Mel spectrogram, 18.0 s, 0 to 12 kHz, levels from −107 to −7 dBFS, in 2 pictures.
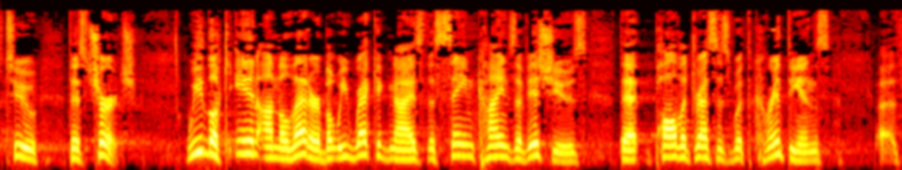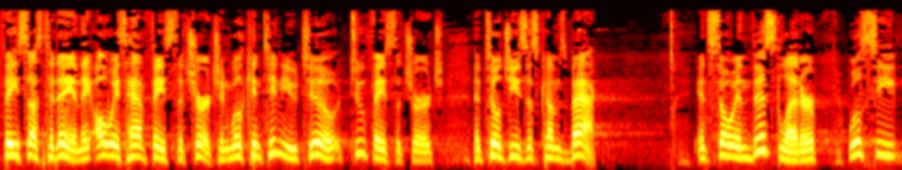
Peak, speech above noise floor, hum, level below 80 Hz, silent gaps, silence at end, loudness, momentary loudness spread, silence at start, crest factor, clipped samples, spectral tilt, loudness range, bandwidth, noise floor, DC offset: -2 dBFS; 39 dB; none; -70 dBFS; none; 0.05 s; -22 LUFS; 13 LU; 0.05 s; 22 dB; under 0.1%; -4 dB/octave; 3 LU; 10.5 kHz; -61 dBFS; under 0.1%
